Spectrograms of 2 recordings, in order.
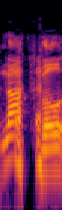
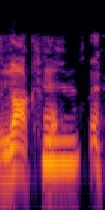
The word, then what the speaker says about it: Knoxville: It's not Knoxville. It's Knoxville. Knock Knoxville. Yeah. You kind of swallow half of Knoxville.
